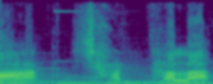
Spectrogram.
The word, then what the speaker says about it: ฉันทลักษณ์: ครับ ว่า เขา เรียก ว่า ฉันทลักษณ์ อ่าน ว่า ฉันทลักษณ์ นะ ครับ เป็น ข้อ บังคับ ใน การ แต่ง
